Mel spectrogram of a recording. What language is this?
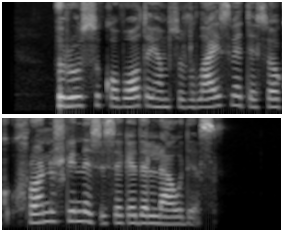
Lithuanian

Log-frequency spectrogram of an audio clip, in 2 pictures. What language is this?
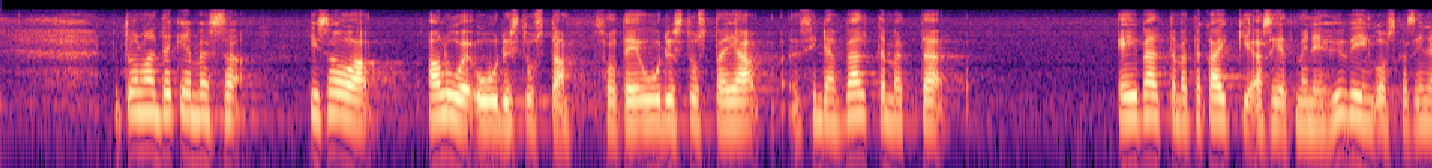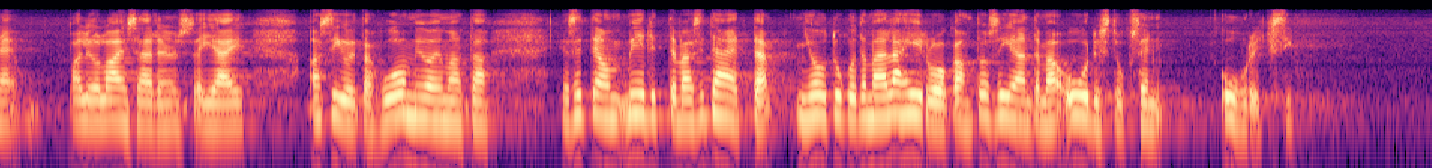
Finnish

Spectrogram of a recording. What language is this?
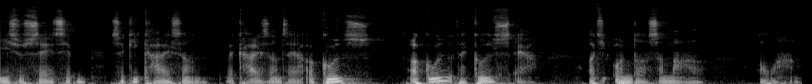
Danish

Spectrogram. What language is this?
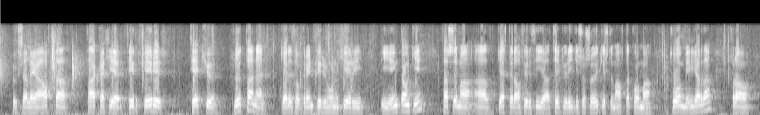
Icelandic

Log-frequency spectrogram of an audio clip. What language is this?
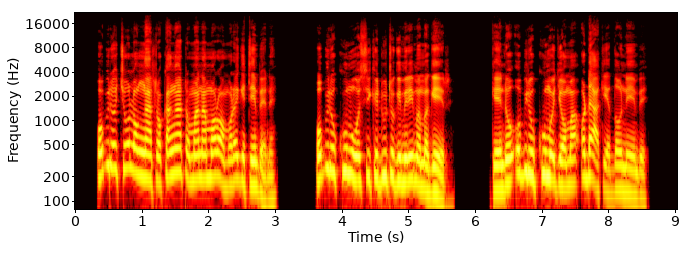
Luo (Kenya and Tanzania)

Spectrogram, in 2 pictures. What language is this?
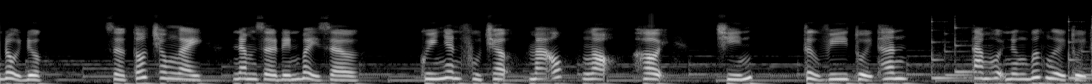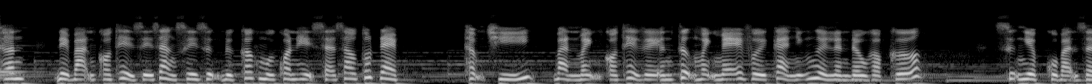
Vietnamese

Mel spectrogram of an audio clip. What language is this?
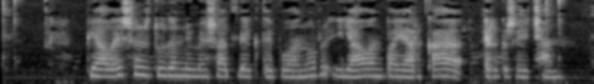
Mari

